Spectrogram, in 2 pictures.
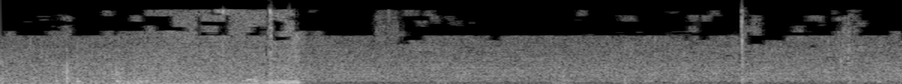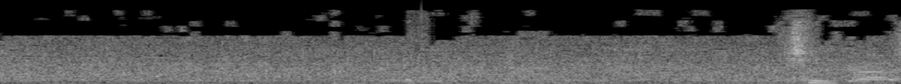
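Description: Steady rushing of a woodland stream, a constant even noise with no clear strokes or rhythm. A faint voice and low hum are heard in the first second, and a brief sound comes near the end.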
